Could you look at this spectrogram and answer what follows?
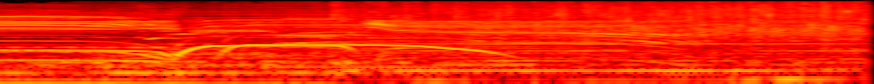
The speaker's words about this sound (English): Crowd goes wild.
